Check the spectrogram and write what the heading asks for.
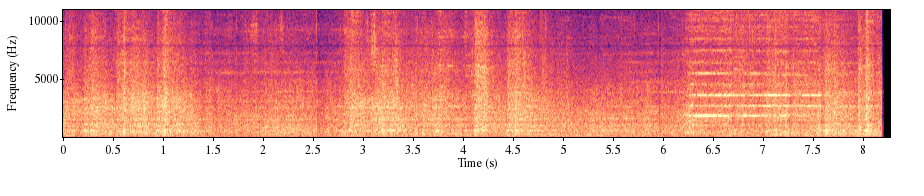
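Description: Double-stack container freight train rolling past close by, its wheels running over the rail with a few sharp clunks. About six seconds in, a steady high-pitched wheel squeal joins the rolling noise for over a second.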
